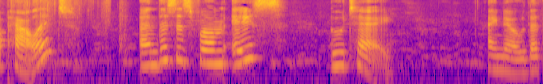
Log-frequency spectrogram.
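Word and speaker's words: Ace Beauté: have here a palette and this is from ace bootay I know that sounds like I'm making fun but it's actually pronounced it's pretty it's spelled beaut with a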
